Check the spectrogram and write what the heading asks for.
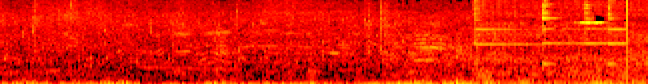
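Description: Wind rumbling on the microphone, with faint voices behind it. About three seconds in, a short high ringing tone sounds for about a second.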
